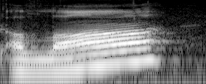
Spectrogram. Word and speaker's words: Allah: The letter lam in the word Allah has to be pronounced with a light sound or heavy sound, Hussein? Ali Nasir? – Heavy. – Heavy sound. Because there is a dhamma sound before.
